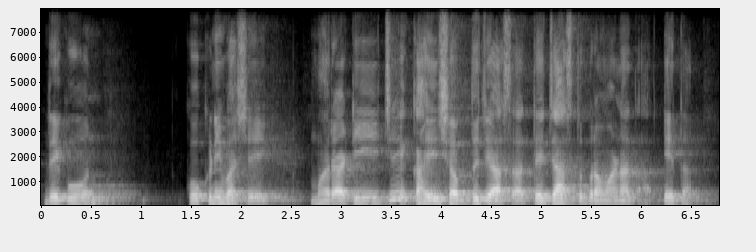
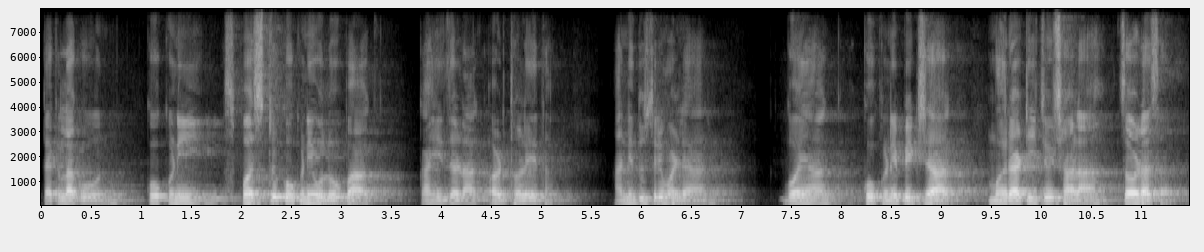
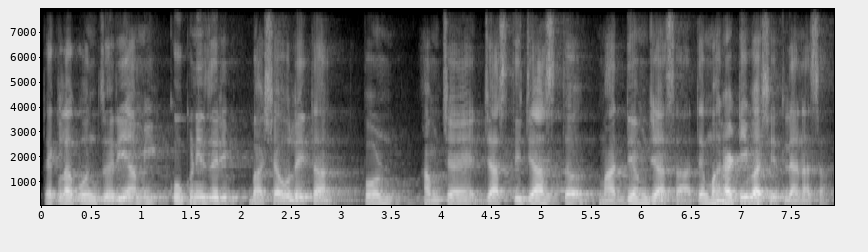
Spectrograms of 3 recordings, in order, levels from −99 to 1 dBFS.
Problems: continuous background conversations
